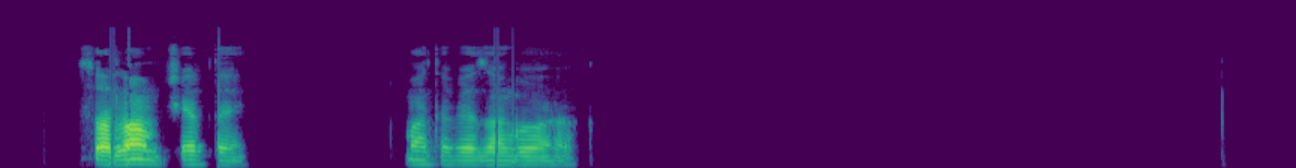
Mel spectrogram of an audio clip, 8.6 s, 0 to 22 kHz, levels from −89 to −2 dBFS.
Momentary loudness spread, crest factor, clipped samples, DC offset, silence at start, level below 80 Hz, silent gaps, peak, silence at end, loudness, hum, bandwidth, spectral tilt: 16 LU; 28 dB; under 0.1%; under 0.1%; 0.55 s; -62 dBFS; 1.78-2.59 s; -2 dBFS; 4.8 s; -23 LUFS; none; 10 kHz; -6.5 dB/octave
